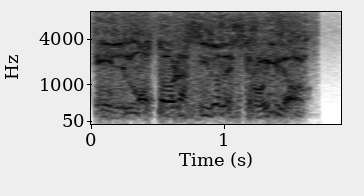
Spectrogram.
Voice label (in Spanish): voice message engine destroyed, spanish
